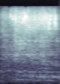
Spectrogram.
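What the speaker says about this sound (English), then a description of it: "With the ADA compliant levers for the water, that you'd be able to do the hot and cold water." Water runs from an ADA-compliant lever faucet in a continuous, even hiss and splash, moderately quiet and steady throughout, with no voices over it.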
